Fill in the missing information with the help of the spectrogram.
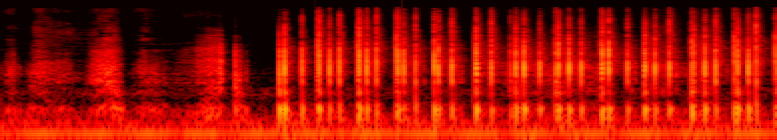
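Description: Long nails trace and scratch the illustration on the matte cardstock cover of a paperback book lying flat. Soft, quiet tracing gives way after about a second and a half to a quick, steady run of around nineteen crisp, bright scratch strokes over a faint low hum.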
